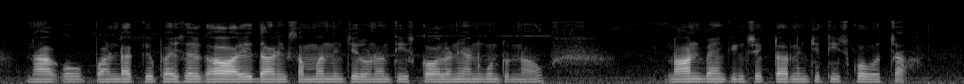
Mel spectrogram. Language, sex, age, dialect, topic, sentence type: Telugu, male, 60-100, Telangana, banking, question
